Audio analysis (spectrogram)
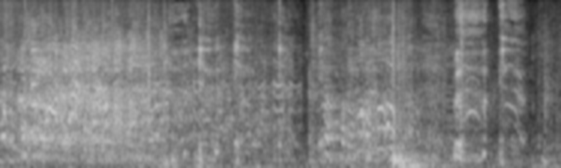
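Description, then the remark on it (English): A person coughs several times in harsh, uneven bursts, while a crowd laughs and murmurs in the background. “Damn cough. I just can't shake it.”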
